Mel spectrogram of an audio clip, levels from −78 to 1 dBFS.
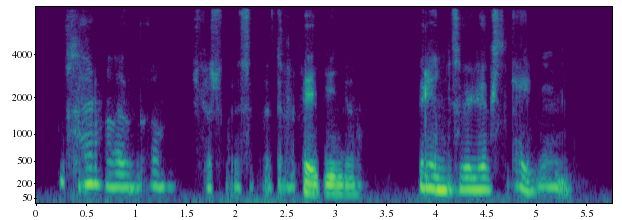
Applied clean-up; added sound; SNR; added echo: neural diffusion model UNIVERSE++.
